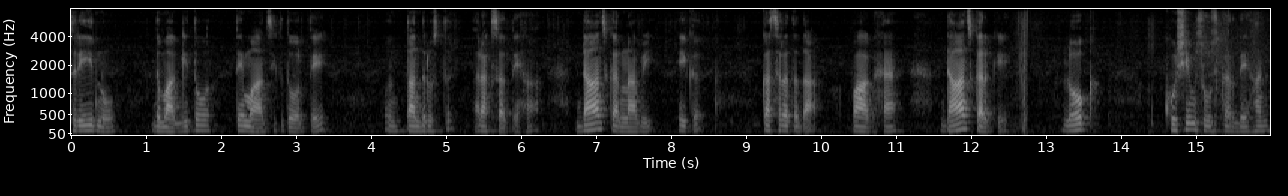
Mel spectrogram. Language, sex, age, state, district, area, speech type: Punjabi, male, 30-45, Punjab, Pathankot, rural, spontaneous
